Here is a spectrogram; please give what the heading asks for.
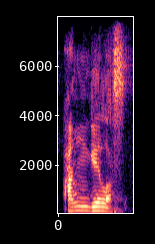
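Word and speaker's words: ἄγγελος: Nah, angelos ya. Angelos. Tulisannya agelos tapi kita baca angelos.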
